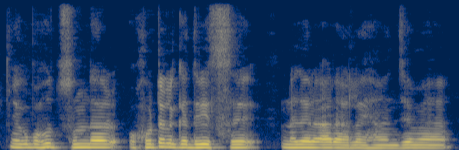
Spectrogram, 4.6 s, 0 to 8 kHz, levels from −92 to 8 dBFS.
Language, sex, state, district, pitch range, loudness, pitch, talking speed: Maithili, male, Bihar, Samastipur, 150-175 Hz, -17 LUFS, 165 Hz, 170 wpm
